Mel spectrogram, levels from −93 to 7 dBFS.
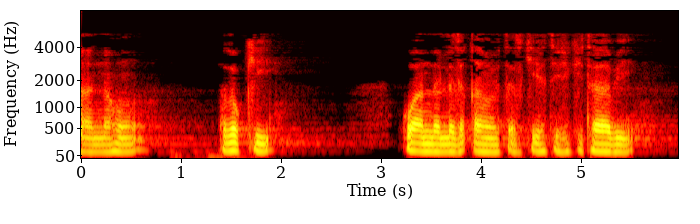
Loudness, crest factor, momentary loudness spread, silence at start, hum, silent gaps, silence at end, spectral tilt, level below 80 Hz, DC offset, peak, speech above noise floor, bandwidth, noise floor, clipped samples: -22 LUFS; 20 dB; 11 LU; 0 s; none; none; 0.4 s; -13 dB/octave; -54 dBFS; under 0.1%; -2 dBFS; 40 dB; 5.4 kHz; -60 dBFS; under 0.1%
